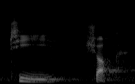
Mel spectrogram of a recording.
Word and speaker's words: Taoiseach: But for those who don't speak Irish on a regular basis, they pronounce it Taoiseach in phonetics.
